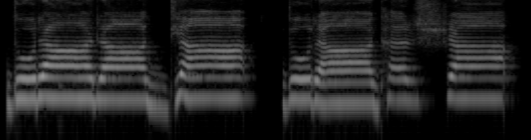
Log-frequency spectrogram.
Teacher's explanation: Just ensure you put little more stress, little more prana effort into this dha mahaprana.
